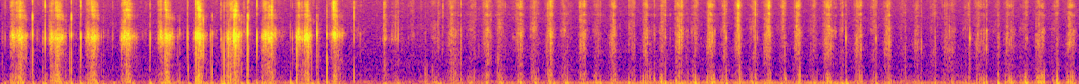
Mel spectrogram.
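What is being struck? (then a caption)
Bar of soap. A white solid bar of soap held in the hands is scratched with long nails, giving a quick run of dry, crisp scratches and clicks over a soft low rumble. For the first few seconds the strokes carry a brighter rasp, then settle into steady, closely spaced scratching that continues to the end.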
